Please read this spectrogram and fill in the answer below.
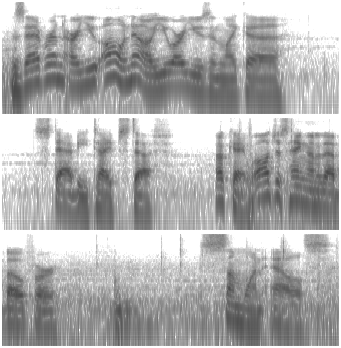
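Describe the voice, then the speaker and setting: A man's voice: mid-range voice, sing-song, measured pace, noisy background. A man chatting casually as he streams a game, rambling and thinking aloud as he plays. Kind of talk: casual live-stream chat and game commentary. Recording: music playing behind the voice. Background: game music.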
